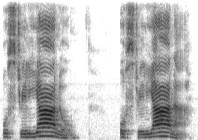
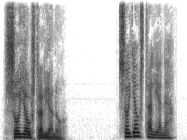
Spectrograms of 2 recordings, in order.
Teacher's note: there are no accents, so the emphasis is naturally falling on the second to last syllable.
